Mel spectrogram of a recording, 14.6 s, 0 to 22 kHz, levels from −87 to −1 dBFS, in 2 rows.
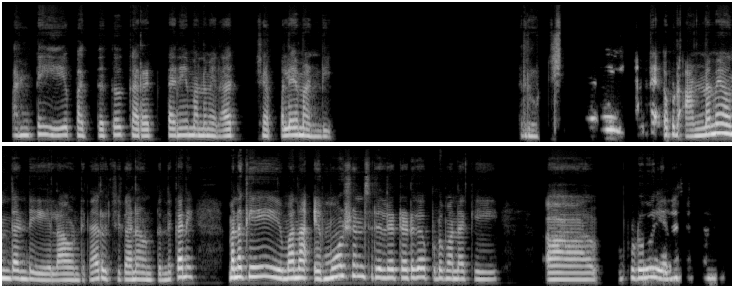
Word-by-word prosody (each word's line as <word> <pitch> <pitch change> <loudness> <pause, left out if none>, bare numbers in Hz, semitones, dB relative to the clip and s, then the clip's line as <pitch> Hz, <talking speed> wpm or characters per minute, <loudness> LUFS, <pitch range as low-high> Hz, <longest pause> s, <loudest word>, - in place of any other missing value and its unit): అంటే 205 +3 -4 0.2
ఏ - - -2 0.2
పద్ధతో 185 +1 -5
కరెక్ట్ 180 -1 -4
అని 200 +1 -2
మనం 190 -1 -1
ఇలా 175 +2 -1 0.3
చెప్పలేమండి. 185 -2 -1 2.0
రుచి 170 -2 -7 0.4
అని 360 +1 0 0.3
అంటే, - - -7
ఇప్పుడు 225 0 -2
అన్నమే 220 +8 +4
ఉందండి. 225 -3 +3
ఎలా 175 0 -1
వండినా 175 +3 -4
రుచిగానే 200 -2 -2
ఉంటుంది. 185 +1 -4
కానీ 265 +1 +4 0.4
మనకి 270 +2 +6 0.3
మన 235 +1 +7 0.2
ఎమోషన్స్ 285 +4 +2
రిలేటెడ్‌‌గా 240 +1 +3
ఇప్పుడు 230 -1 -4
మనకి 215 -1 -3 0.7
ఆహ్, 195 0 +1 0.3
ఇప్పుడు 235 +1 +1 0.2
ఎలా 220 +3 0
చెప్పండి? 230 -2 -9
210 Hz, 120 wpm, -21 LUFS, 190-235 Hz, 2.0 s, మన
